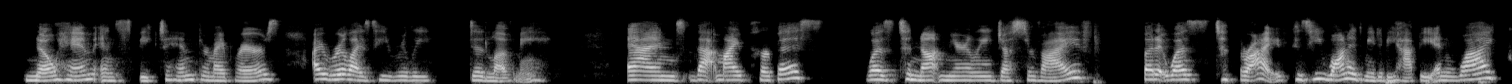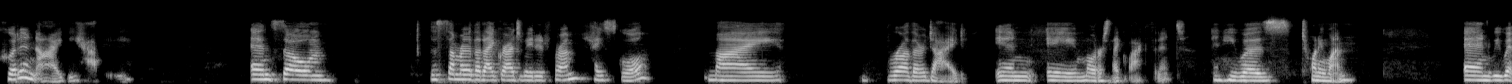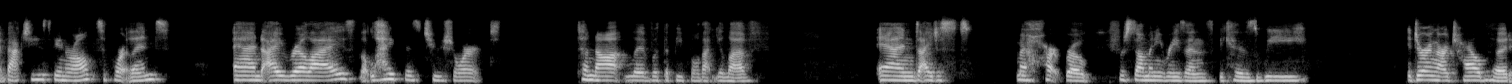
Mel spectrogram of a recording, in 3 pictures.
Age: 20-39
